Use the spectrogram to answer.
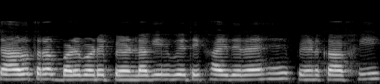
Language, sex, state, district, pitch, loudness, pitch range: Hindi, female, Chhattisgarh, Bastar, 225 Hz, -16 LUFS, 220-235 Hz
